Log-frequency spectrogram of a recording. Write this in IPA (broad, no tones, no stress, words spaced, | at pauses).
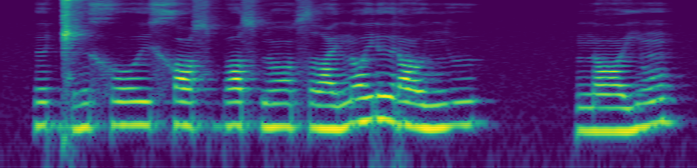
ɘɡ͡ǁɘxoːɪ̯ xɔsˤ bə˞sˤdõːsˤ jɘnɔɪ̯ ɾɘ ɾɒʊ̯ɲɯ | nɒːjõ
